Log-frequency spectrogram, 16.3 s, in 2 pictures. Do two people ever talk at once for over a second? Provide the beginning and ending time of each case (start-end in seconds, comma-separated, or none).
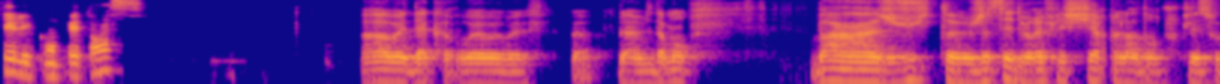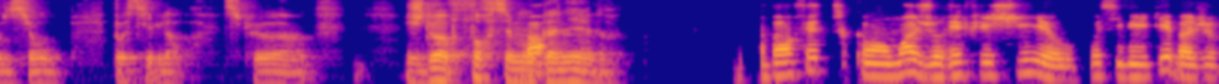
none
